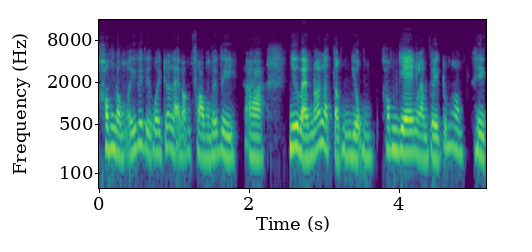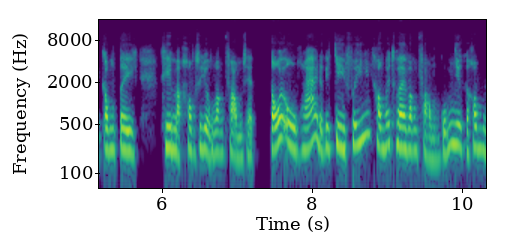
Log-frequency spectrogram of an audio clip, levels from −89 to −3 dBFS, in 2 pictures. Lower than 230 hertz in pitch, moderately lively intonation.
Yes: high, 215 Hz; average, 3.9 semitones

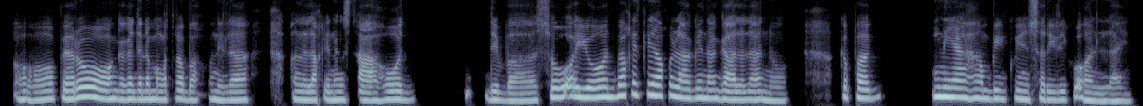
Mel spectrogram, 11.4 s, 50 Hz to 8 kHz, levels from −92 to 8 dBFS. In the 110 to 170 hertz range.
No: medium, 185 Hz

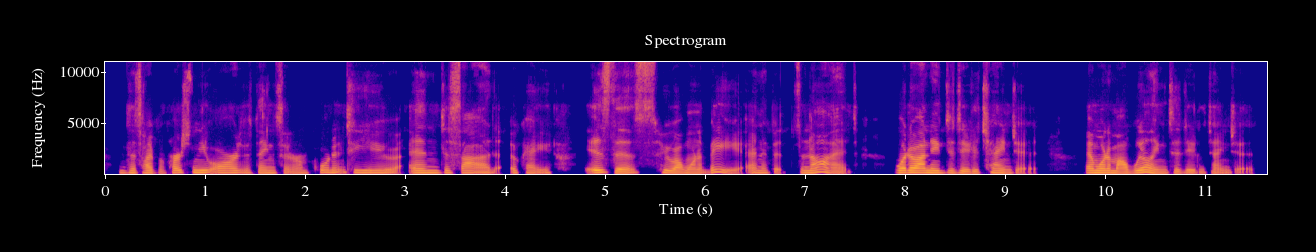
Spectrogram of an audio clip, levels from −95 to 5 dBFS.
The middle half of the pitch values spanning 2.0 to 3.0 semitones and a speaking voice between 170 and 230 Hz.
Yes: narrow, 2.6 semitones; high, 190 Hz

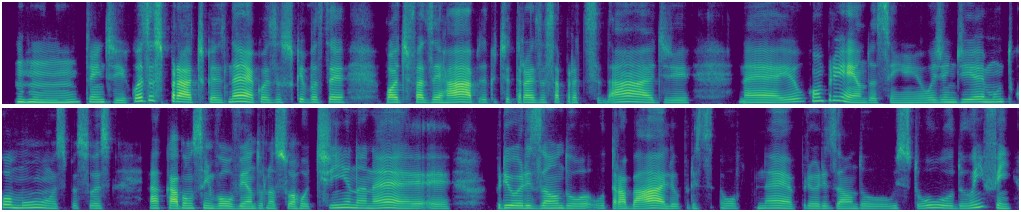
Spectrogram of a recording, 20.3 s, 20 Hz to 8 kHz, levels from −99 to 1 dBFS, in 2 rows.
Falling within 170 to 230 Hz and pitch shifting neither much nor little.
No: medium, 185 Hz; narrow, 2.1 semitones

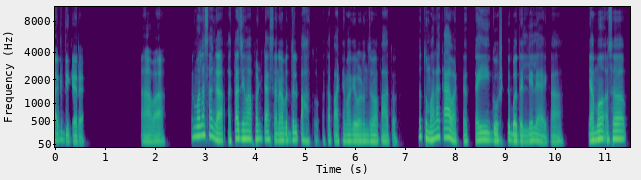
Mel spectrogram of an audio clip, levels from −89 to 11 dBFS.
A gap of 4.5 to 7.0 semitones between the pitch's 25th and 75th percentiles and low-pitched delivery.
Yes: average, 5.3 semitones; low, 115 Hz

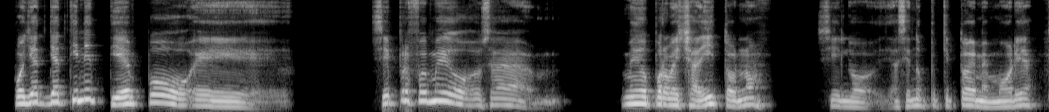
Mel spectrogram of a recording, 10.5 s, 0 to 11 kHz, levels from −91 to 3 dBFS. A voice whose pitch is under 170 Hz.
Yes: medium, 140 Hz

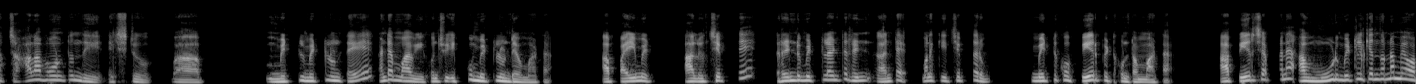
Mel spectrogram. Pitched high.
No: medium, 165 Hz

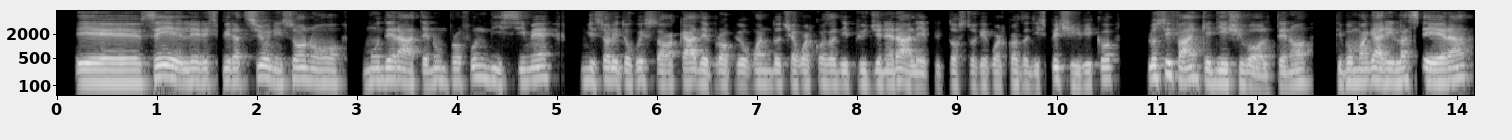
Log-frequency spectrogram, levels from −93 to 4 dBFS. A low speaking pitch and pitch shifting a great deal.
No: low, 130 Hz; average, 2.7 semitones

